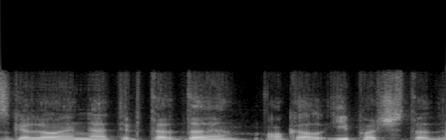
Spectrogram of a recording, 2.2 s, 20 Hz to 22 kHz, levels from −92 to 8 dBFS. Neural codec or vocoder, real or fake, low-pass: codec, 16 kHz in and 24 kHz out, 0.8 kbps, FocalCodec, streaming, 65536 codes; fake; 10.8 kHz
